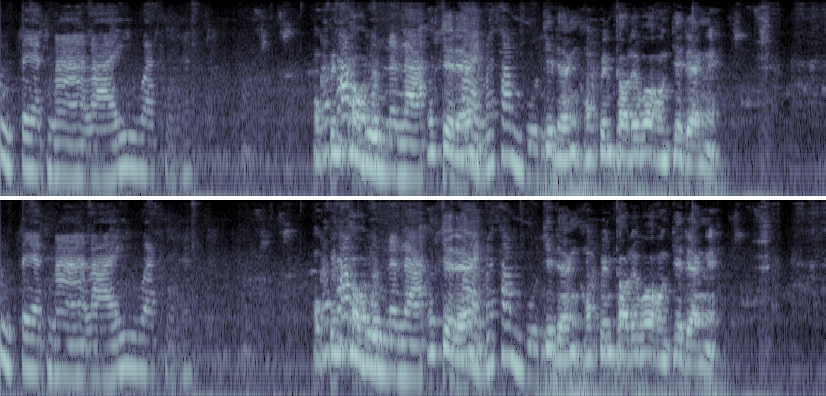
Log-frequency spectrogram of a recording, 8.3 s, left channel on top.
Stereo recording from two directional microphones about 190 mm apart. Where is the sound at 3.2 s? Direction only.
Centre (ahead or behind).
